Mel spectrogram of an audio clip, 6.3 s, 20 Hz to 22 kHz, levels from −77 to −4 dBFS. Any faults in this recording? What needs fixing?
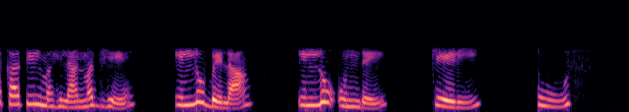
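The speech passed through an AMR narrowband mobile codec, the AMR-NB speech coder used on 2G and 3G calls, for the whole clip. It samples at 8 kHz and rebuilds speech from a vocal-tract model excited by a few pulses per sub-frame, so the sound is confined to a 200 Hz to 3.7 kHz line band with nothing above 3.7 kHz. The heavy buzzy, synthetic coloration points to one of the low modes, around 6.7 kbps. To prevent it, record or route the audio over a wideband or full-band path rather than a narrowband mobile link.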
